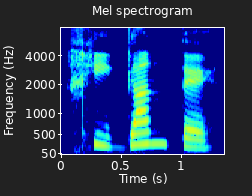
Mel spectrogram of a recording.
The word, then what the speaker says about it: gigante: First one is next to an I, so it's a soft G sound, gi, but the second G is next to an A, so it's a hard G sound, gigante.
